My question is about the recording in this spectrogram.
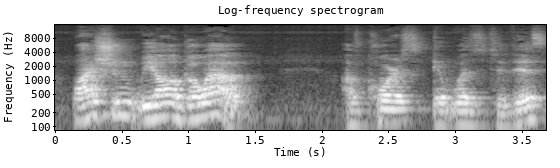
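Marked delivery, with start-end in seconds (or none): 0.1-1.5 higher, louder eager call; eager cry. A narrator's reading. John proposes flying outside, eager cry. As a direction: burst out with an idea. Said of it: "cried John".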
